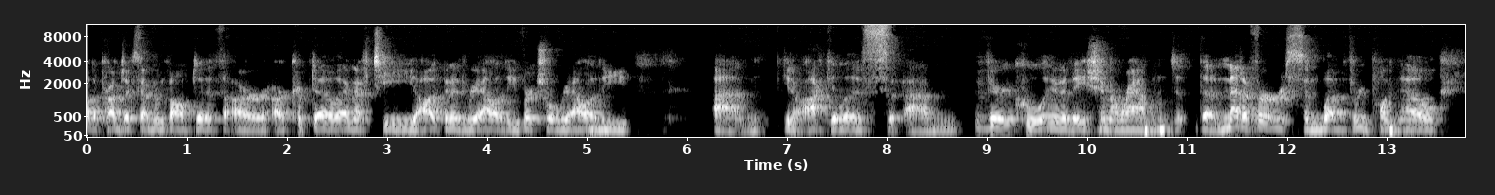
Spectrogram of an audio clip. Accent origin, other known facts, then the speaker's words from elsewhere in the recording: Haiti; So I was actually born and raised in a third world country. I was born and raised in Haiti.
